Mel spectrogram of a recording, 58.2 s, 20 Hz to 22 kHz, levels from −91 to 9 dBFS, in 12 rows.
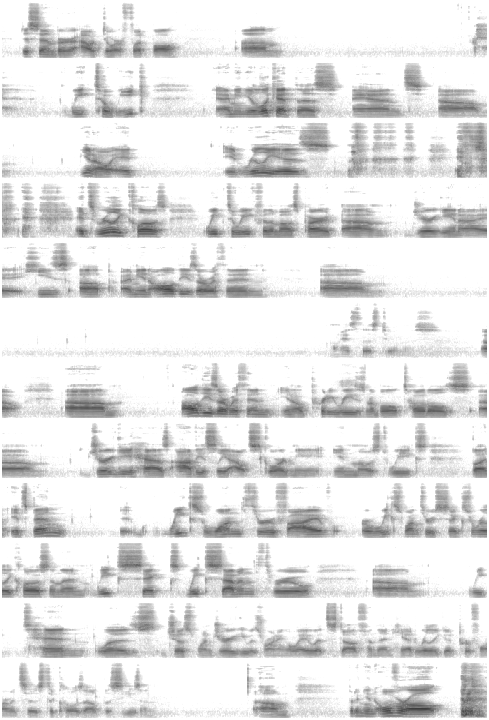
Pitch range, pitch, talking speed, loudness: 95-120 Hz, 100 Hz, 125 wpm, -33 LUFS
